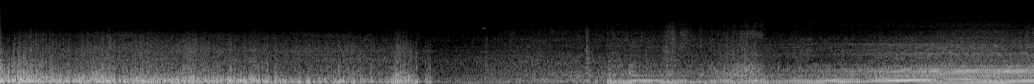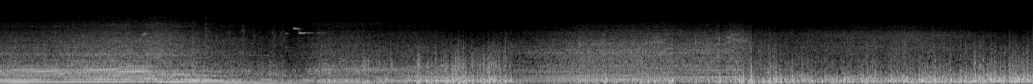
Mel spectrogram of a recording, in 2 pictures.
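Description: Wind buffets loudly past the car.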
